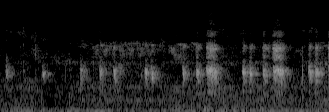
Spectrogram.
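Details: A red-legged partridge hidden in low scrub sings, giving harsh, clucking notes in uneven bursts, several per second, building to a rhythmic chattering series, while a common buzzard watches from a perch; faint background hiss.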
